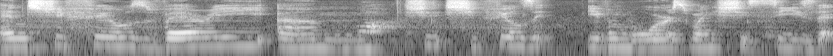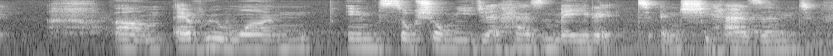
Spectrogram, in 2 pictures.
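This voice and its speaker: In a Brazilian accent, a woman speaks at a very slow pace and medium pitch with ordinary pitch variation, amid noticeable background noise and audible room echo. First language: Portuguese. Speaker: actress and producer. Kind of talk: interview. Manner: halting, many filler pauses.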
